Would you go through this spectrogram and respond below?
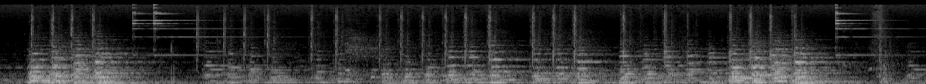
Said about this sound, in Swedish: I det här stycket ska vi då få höra något så originellt som ett verk som är skrivet för en skrivmaskin bland annat. Det förutsätter då att man har en skrivmaskin av den gamla sorten. Ni vet hur de låter.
